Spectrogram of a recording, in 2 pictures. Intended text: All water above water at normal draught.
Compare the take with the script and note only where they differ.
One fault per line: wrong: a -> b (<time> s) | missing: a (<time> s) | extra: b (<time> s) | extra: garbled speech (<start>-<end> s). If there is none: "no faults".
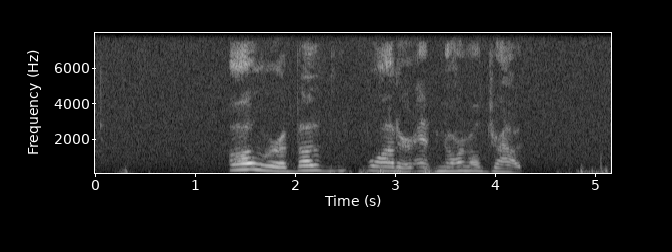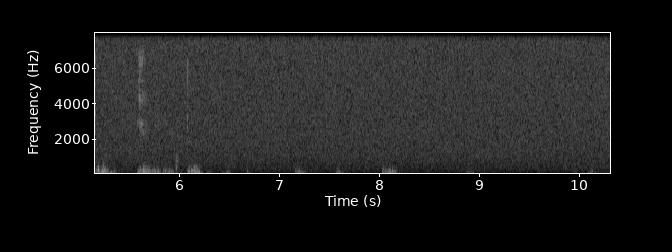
wrong: water -> were (1.6 s)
